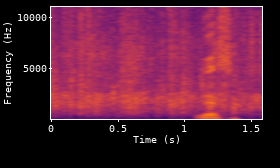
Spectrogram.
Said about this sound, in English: can we please applaud them? Yeah.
